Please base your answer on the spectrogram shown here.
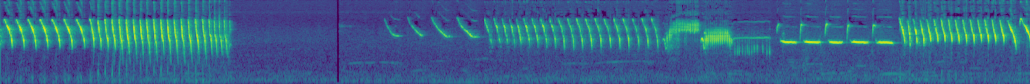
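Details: Canary in energetic song, a fast rolled trill that stops for a short pause, then resumes with sweeping notes, buzzy trills, repeated short whistles and a final rapid roll.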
